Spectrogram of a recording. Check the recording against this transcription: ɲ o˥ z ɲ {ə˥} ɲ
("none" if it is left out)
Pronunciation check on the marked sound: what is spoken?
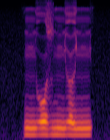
ə˥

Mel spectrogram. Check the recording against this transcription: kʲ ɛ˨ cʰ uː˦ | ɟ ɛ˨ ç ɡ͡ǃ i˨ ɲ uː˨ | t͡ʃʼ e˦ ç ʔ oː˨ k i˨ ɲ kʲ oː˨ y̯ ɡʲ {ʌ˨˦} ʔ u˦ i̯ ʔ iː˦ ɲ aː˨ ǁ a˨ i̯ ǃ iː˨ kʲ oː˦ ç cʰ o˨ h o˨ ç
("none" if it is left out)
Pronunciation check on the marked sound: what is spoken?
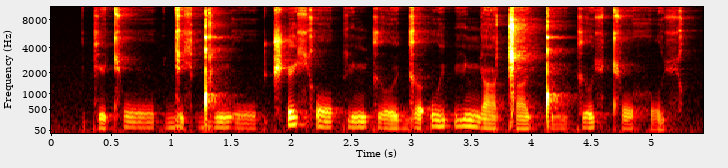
ʌ˨˦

